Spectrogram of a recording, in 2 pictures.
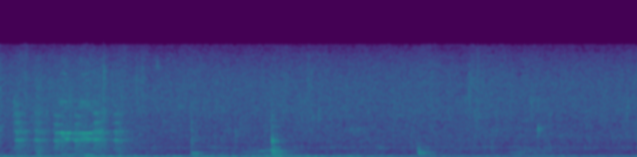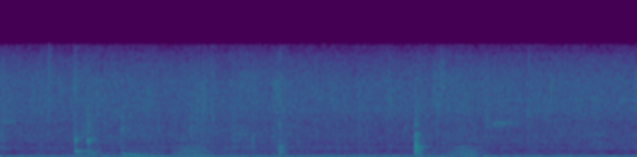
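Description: Sliced onions and cumin seeds sizzling in hot oil in a metal kadai, with a wooden spatula stirring and knocking against the pan every few seconds.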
